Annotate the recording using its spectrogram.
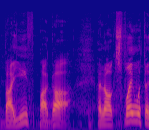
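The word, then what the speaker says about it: Bethphage: and came to bayth paga which is we pronounce that in English Beth Page but that's not how you pronounce it it's bayth paga and I'll explain what the name means in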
